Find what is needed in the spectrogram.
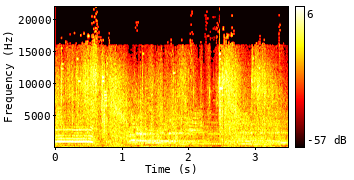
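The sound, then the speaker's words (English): A volley of gunfire from a rank of soldiers: a loud, dense, crackling burst that fills the whole stretch, with shouting voices over it. “Front rank, prepare to fire! Queen and country, lads!”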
